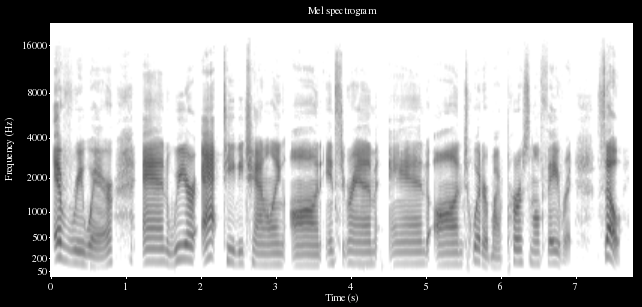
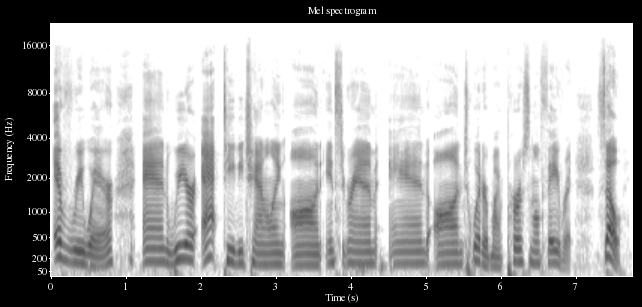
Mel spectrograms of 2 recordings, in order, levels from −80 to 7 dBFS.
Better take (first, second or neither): second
